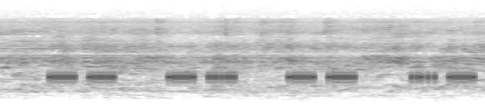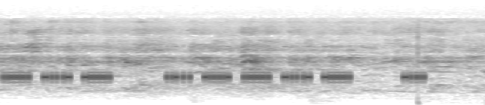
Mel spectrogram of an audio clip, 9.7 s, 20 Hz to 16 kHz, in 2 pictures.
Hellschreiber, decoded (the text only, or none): CQ DX DE YO3ME YO3ME K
